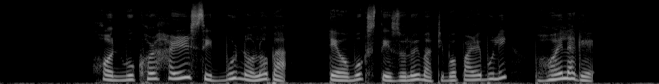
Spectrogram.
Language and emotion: Assamese, fearful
